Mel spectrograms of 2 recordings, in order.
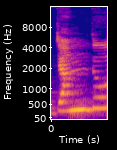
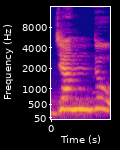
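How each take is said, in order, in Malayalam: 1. ആദ്യ സ്വരം ശുദ്ധമായ തുറന്ന 'a' ആണ്. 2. ആദ്യ സ്വരം ശുദ്ധമായ തുറന്ന 'a' ആണ്.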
